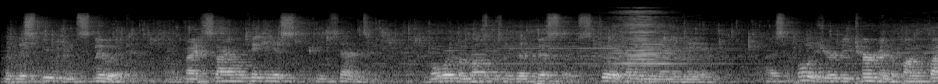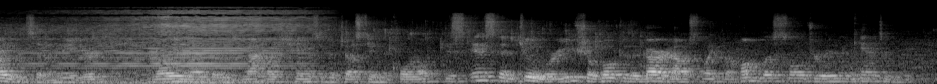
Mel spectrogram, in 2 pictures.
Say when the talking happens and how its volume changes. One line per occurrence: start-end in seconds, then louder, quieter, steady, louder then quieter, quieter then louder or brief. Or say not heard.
0.0-18.5 steady.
